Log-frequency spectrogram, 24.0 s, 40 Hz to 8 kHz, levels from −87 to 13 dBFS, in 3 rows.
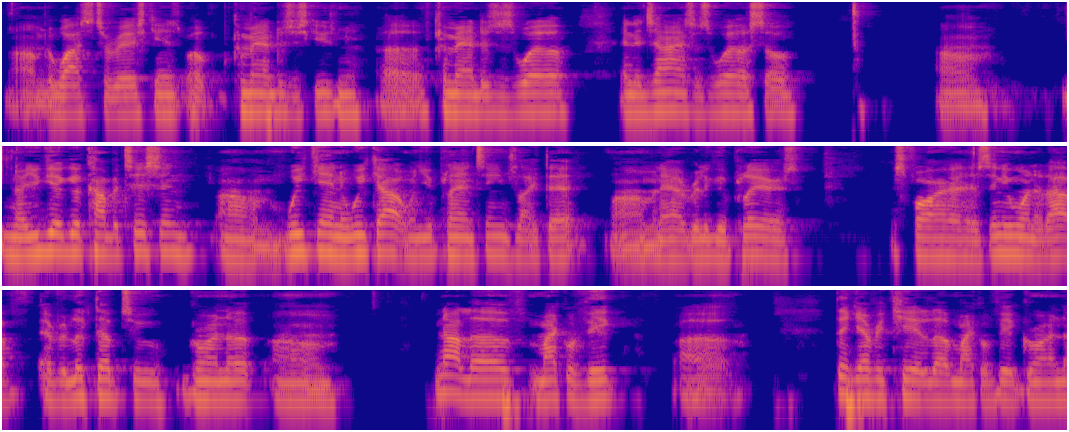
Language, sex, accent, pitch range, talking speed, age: English, male, American, 115-130 Hz, 180 wpm, 20-39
